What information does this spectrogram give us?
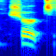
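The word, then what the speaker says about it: Schertz: Shirts. Yeah, that's that's how you pronounce it. Yeah. Shirts, Texas.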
